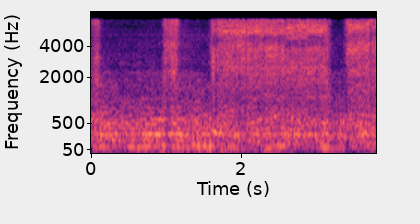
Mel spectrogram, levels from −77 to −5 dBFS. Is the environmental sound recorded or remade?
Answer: remade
